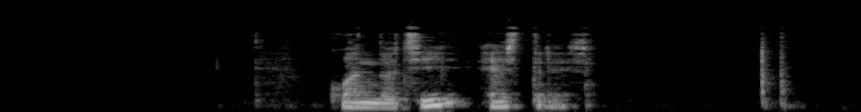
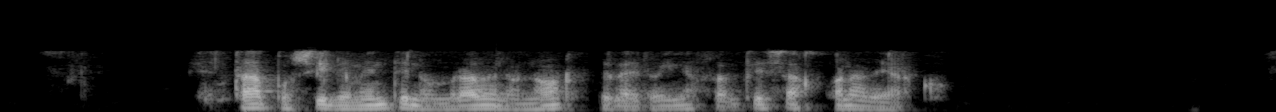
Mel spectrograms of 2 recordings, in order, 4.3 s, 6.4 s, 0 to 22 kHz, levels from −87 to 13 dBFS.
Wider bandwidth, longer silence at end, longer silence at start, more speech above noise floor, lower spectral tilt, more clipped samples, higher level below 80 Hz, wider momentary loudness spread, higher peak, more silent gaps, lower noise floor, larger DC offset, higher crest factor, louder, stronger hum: first, 9.6 kHz vs 4.2 kHz; second, 0.4 s vs 1.65 s; first, 1.65 s vs 1 s; second, 57 dB vs 62 dB; second, -5 dB/octave vs -11 dB/octave; neither; second, -72 dBFS vs -42 dBFS; first, 18 LU vs 11 LU; second, -10 dBFS vs -2 dBFS; neither; about the same, -84 dBFS vs -87 dBFS; neither; second, 20 dB vs 26 dB; about the same, -27 LUFS vs -25 LUFS; neither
